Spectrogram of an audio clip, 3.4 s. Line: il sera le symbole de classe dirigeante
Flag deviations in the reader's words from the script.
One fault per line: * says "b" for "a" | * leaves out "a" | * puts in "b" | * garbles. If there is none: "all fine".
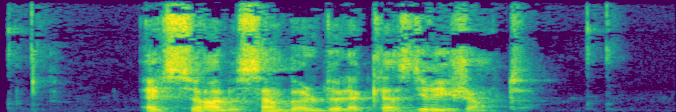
* says "elle" for "il"
* puts in "la"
